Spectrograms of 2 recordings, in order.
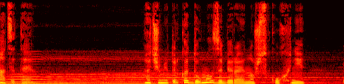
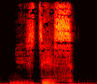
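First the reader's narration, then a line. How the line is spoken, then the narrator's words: Whisper. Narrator (Russian): прошептал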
